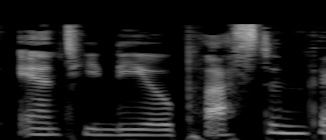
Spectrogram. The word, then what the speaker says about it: antineoplastin: The $30,000 mark was chosen because that's about the cost of what Brzezinski charges for his antineoplastin therapy.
